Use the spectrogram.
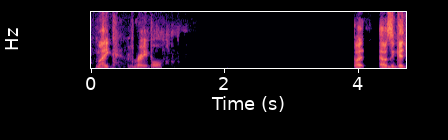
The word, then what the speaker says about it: Vrabel: It's pronounced Vrabel. Mike Vrabel.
